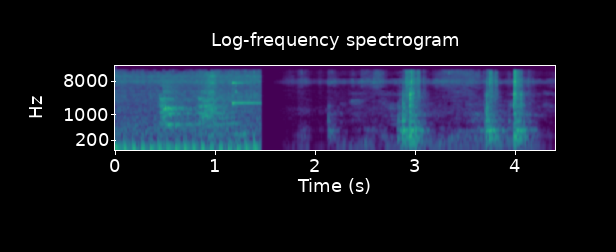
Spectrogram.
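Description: A small engine idling with a fast, even pulse, cut off abruptly about a second and a half in. It is followed by three short, sharp noises, the last two close together near the end.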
